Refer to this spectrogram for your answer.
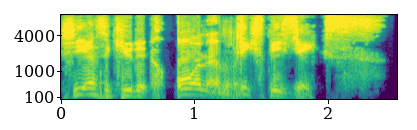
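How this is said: It is said in an Emperor Palpatine voice.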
